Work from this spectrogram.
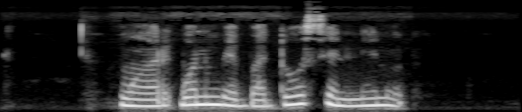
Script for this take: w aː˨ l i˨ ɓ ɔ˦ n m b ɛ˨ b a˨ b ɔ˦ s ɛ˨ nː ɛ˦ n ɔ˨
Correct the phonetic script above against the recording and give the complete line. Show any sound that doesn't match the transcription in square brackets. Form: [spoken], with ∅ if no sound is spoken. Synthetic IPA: w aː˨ [ɾ] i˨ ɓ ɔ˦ n m b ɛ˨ b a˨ [d] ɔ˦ s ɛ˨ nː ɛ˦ n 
